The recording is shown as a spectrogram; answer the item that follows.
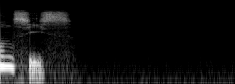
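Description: A voice saying the French number "quarante-six", ending within the first second, then near silence.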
